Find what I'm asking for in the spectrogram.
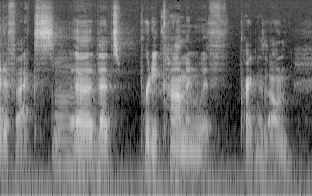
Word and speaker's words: prednisone: prednisone. Is that how you say it? – Yep. Yeah, steroid.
